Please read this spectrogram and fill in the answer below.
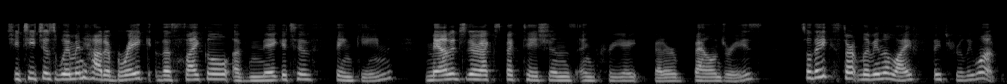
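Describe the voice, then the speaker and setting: A woman's voice: medium pitch, normal speed, dull audio. A woman co-hosting a radio talk show, chatting enthusiastically and introducing a guest. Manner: enthusiastic, upbeat. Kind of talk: casual chat and guest introduction.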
